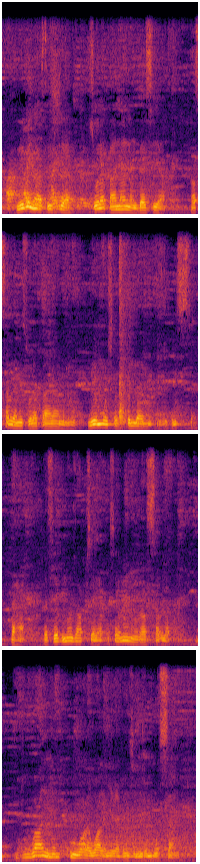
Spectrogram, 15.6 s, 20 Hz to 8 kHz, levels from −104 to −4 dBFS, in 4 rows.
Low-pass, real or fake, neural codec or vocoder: 7.2 kHz; real; none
